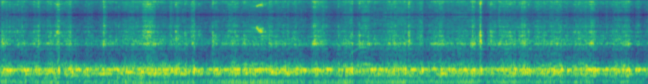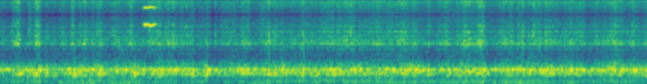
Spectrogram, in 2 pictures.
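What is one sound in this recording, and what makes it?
An off-road vehicle's engine rumbles steadily as it drives over rough ground.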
